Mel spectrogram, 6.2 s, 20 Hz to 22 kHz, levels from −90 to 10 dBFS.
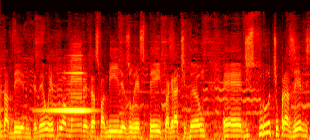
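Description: The audio carries a loudspeaker feedback squeal from 0.64 s to 2.07 s: a single tone at 865 Hz swells out of the sound over roughly three quarters of a second and settles around 10 dB above everything else. A microphone is hearing its own loudspeaker, and at that frequency the loop gain has passed one, so the tone feeds itself. What separates it from an added tone or hum is that gradual self-amplifying rise at one pitch.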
